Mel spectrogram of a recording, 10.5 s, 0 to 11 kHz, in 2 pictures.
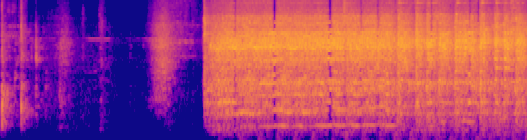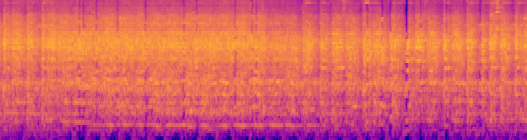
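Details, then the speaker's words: Mazda FC RX7 rotary after timing checked with a timing light and fresh petrol added: steady starter churn about four pulses a second with faint stumbles; almost catching but never runs. "it's very close it does want to"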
